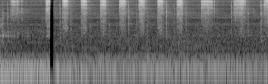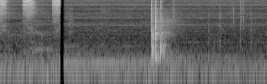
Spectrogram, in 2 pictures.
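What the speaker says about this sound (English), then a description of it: "Then you just loosen everything off and then put your dual valve springs on." Ratcheting and metallic clicking from hand tools while dual valve springs are fitted onto a cheap used engine, a rapid series of ratchet clicks, then a short sharp scrape, close and moderately loud.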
